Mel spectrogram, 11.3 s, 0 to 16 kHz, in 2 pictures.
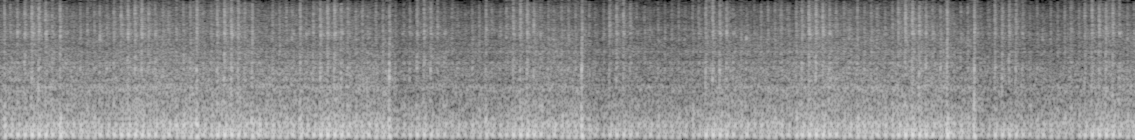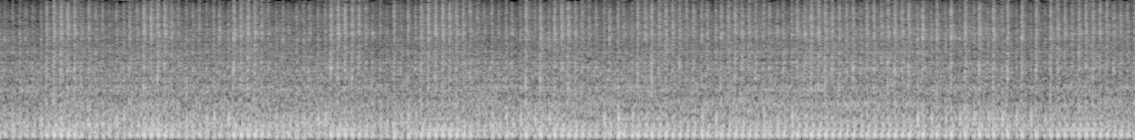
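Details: Old 10hp gasoline generator converted to propane/LPG using only the regulator of a cheap eBay aftermarket carb kit; after the governor spring was backed off, revs swell and sag in a slow repeating gallop (hunting); cause unconfirmed, owner doubts the regulator is too small.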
